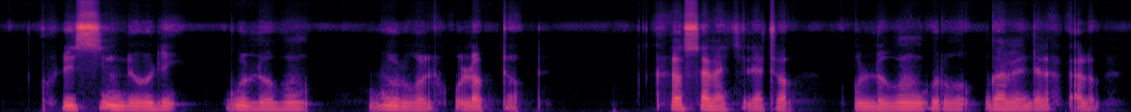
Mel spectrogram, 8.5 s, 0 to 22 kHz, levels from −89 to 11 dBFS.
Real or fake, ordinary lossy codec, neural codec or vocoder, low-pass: fake; none; autoencoder, 48 kHz, 32 numbers a frame, DAC-VAE, trained on Japanese speech; none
